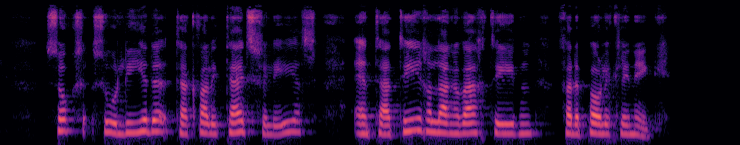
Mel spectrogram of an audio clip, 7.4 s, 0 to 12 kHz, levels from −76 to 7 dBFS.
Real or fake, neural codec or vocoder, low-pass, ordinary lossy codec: real; none; 10.8 kHz; Opus, 32 kbps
